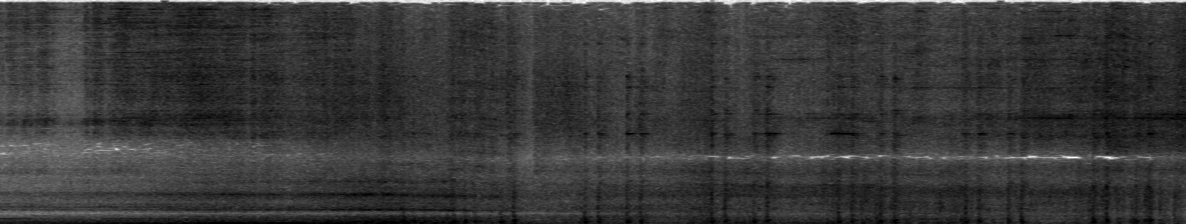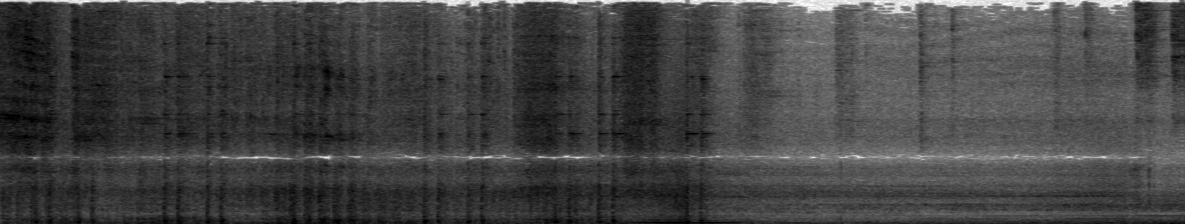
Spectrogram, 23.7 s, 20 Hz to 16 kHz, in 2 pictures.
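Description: A GE CC 206 diesel-electric locomotive passes close by with its engine running, followed by passenger coaches whose wheels clack in a rapid, regular rhythm over the rail joints. About twenty seconds in the sound drops away as the end of the train passes.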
